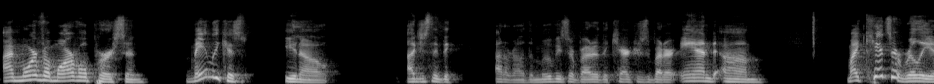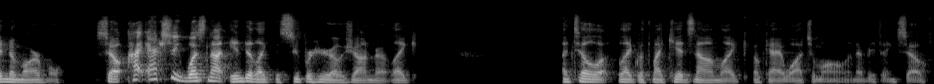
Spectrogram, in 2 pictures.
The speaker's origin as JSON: {"language": "English", "town": "Chicago", "region": "Illinois", "country": "United States", "tie": "born or raised there", "moved": "yes", "lives_now": "Nashville, United States", "said": "Born and raised in Chicago area."}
